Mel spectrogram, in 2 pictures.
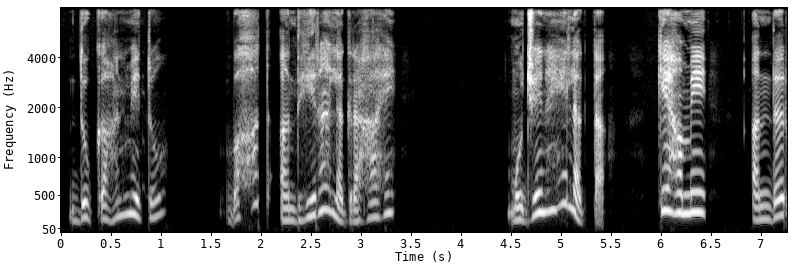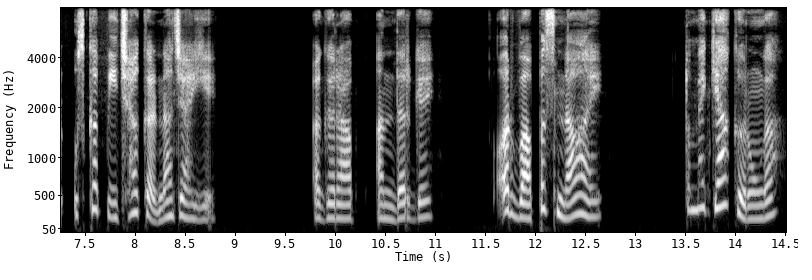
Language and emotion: Urdu, fearful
